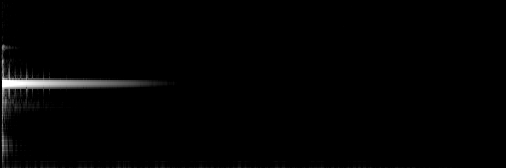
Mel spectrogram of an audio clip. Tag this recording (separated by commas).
Piano, Musical instrument, Music, Keyboard (musical)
